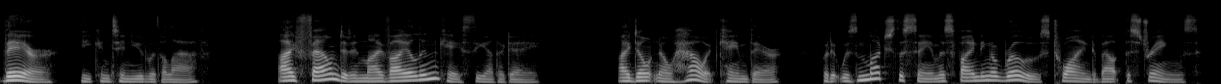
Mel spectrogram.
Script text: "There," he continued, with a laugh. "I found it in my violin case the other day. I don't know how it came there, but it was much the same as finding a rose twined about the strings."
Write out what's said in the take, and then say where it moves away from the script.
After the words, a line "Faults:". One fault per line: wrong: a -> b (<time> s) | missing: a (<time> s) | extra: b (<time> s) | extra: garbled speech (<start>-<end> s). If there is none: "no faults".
"There," he continued, with a laugh. "I found it in my violin case the other day. I don't know how it came there, but it was much the same as finding a rose twined about the strings."
Faults:
no faults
